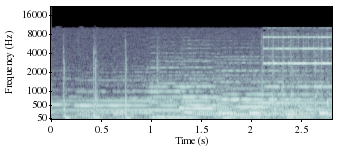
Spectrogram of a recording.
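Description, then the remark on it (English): A banana phone rings with a bright, musical electronic tone, steady, with quick tapping pulses early on and a sharper, higher ring joining near the end; no one speaks. “All you have to do is answer the banana phone.”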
